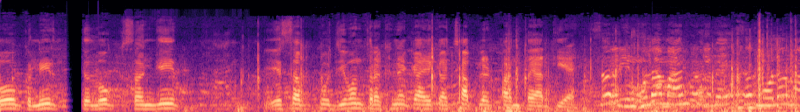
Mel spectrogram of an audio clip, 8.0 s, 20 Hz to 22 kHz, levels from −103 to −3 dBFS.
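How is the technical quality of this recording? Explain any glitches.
The recording has several network-related glitches clustered in its first few seconds.

From 0.65 to 0.83 s the audio halts in a call audio freeze, likely caused by packets arriving late and the jitter buffer running dry. The last sound is stretched into a fading buzz, then about 120 ms of silence, and the audio resumes where it stopped, now about 160 ms later. On a spectrogram it looks like a smeared band decaying into an empty vertical strip.

Right after that, at 0.87 to 0.91 s and 0.97 to 1.00 s, there are two short concealed packet losses. About 20 ms and then 40 ms of audio never arrived, so the decoder extrapolated briefly and crossfaded back. The second one also trims roughly 30 ms of accumulated delay. Each is heard as a small smear or wobble, and shows as a brief blurred patch.

From 1.24 to 3.19 s a call bitrate drop lowers the coding rate from 64 to 28 kbps, where it stays for 1.84 s. 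The encoder codes more coarsely and narrows the audio band from 20 kHz to 12 kHz, so the sound turns duller and watery. A spectrogram shows the top cut flat at 12 kHz for that stretch.

Inside that, from 1.36 to 1.54 s, a jitter buffer slow-down repeats pitch periods to rebuild the buffer's reserve. It adds 36 ms and plays at 83% speed without a change in pitch, so sounds drag. On a spectrogram the harmonics appear horizontally stretched, with repeated identical cycles in the waveform.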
